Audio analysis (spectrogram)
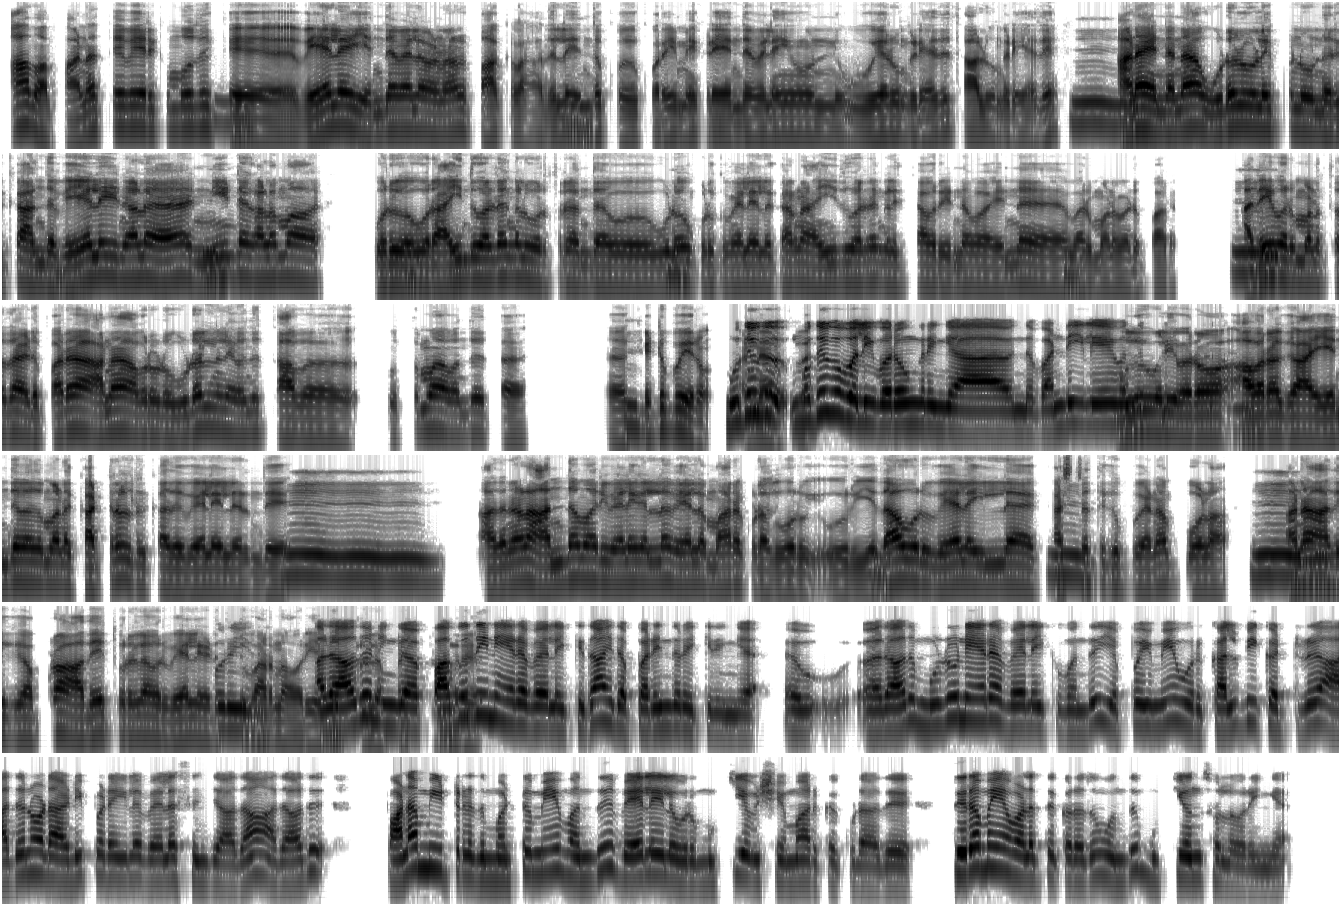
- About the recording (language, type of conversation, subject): Tamil, podcast, வேலை மாற்ற இப்போதே சரியான நேரமா, இல்லையா எதிர்கால வளர்ச்சிக்காக இன்னும் காத்திருக்கலாமா?
- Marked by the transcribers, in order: other noise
